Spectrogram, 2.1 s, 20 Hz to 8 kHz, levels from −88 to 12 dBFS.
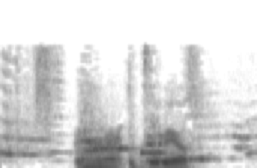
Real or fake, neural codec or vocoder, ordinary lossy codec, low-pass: fake; codec, 16 kHz, 0.5 kbps, X-Codec, HuBERT features, trained on balanced general audio; MP3, 24 kbps; 7.2 kHz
